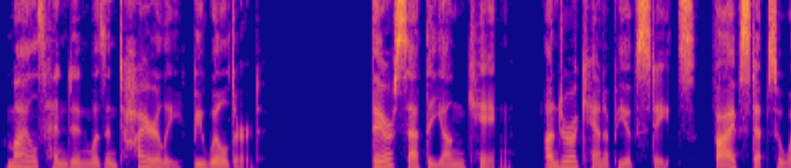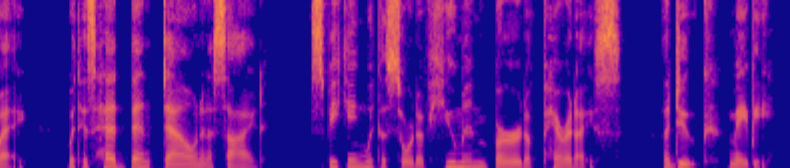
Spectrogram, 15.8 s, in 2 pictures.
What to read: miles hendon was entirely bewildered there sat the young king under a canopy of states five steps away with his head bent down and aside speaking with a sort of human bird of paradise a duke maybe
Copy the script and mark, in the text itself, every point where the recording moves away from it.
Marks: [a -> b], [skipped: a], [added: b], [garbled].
miles hendon was entirely bewildered there sat the young king under a canopy of states five steps away with his head bent down and aside speaking with a sort of human bird of paradise a duke maybe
